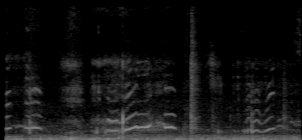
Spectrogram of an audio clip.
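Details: High, whistling squeaks over noisy breathing from a pet, consistent with wheezing from narrowed airways.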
